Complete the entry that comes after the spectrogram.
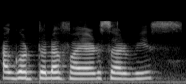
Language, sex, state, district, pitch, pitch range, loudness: Bengali, female, Tripura, West Tripura, 270 Hz, 260-285 Hz, -14 LUFS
